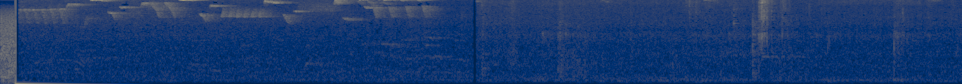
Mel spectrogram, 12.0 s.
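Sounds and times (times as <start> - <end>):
small birds trilling: 0.3 - 5.6.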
